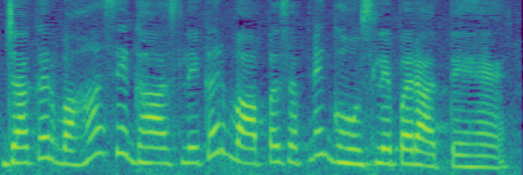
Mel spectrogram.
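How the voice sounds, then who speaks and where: High-pitched woman story narrator. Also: sing-song, moderate pace, a bit bright. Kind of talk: scripted children's story narration.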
